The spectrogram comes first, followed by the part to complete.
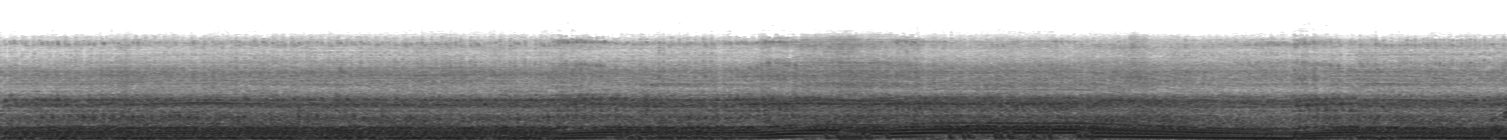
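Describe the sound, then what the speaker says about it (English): A loader's engine idles roughly and loudly up close, a steady heavy rumble with uneven, wavering pulses through the middle, running alone with no talk. "It won't idle worth a crap."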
